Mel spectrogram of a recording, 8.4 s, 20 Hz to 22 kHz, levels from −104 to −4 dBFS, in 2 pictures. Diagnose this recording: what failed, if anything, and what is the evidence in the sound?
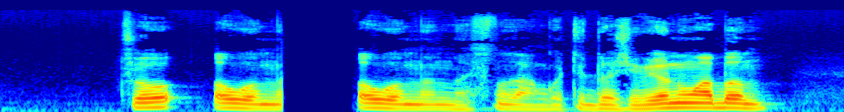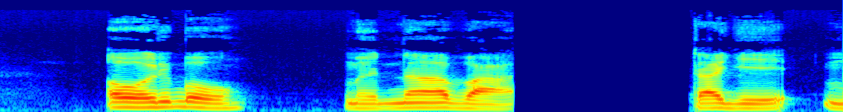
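Stream reconnect, at the network stage. Speech drops out at 1.41 s for 312 ms and resumes 0.41 s earlier. At 6.78 s it drops out for 854 ms and resumes about half a second later. Each break restarts the decoder mid-stream.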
